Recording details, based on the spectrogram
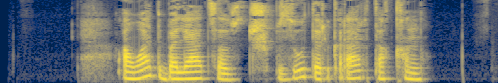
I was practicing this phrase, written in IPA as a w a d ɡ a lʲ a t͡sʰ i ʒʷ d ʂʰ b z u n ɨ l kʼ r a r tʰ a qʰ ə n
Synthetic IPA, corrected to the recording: a w a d b a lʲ a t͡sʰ a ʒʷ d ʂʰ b z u d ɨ r kʼ r a r tʰ a qʰ ə n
